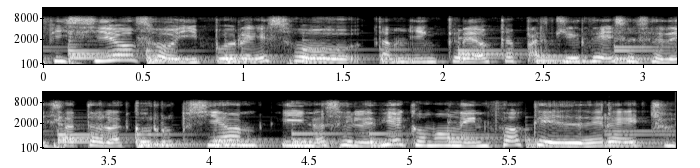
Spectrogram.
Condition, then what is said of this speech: Deafness. Más que nada porque no tenemos afectaciones en el aparato articulador.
